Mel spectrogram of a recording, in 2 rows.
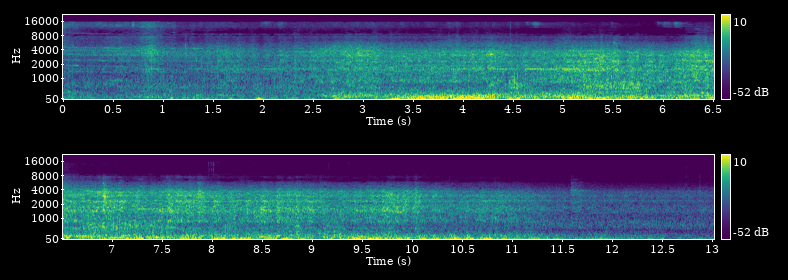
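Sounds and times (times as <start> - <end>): freight cars rumbling over rails: 0.0 - 13.0.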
